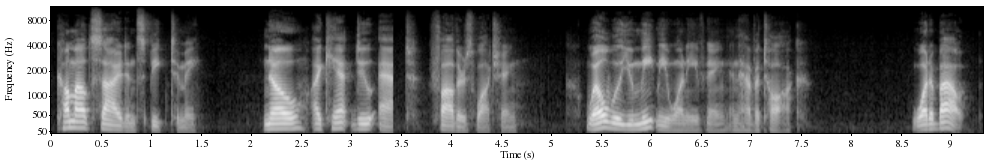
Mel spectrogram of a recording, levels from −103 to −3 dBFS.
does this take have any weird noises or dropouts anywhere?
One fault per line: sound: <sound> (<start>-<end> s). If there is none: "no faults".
sound: dropout (3.4-3.5 s)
